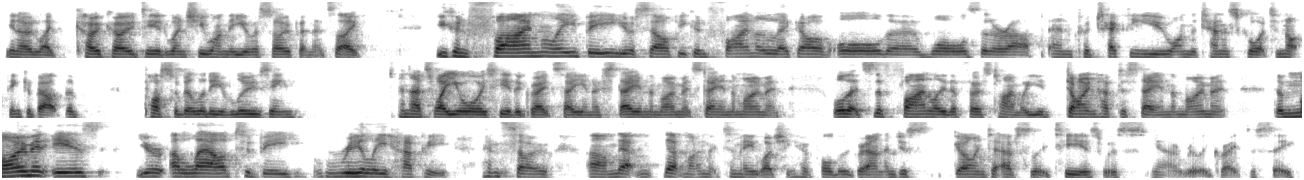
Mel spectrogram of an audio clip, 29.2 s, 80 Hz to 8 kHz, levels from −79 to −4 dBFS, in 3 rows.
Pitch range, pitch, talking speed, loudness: 145-170 Hz, 155 Hz, 240 wpm, -23 LUFS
